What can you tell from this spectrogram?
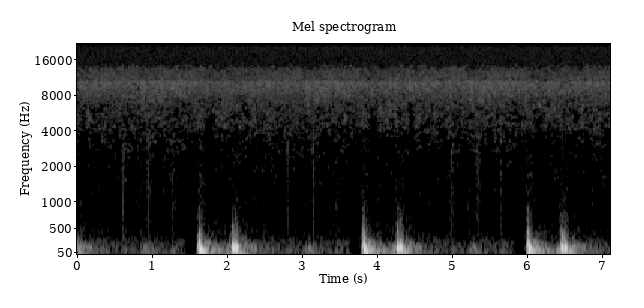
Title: heartbeat sound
